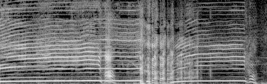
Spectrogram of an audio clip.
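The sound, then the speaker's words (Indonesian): A voice imitates a headquarters crime alarm siren with a loud, sustained high wailing tone, broken by several quick swooping dips before it resumes and trails off near the end. “Tiba-tiba alarm markas berbunyi.”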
